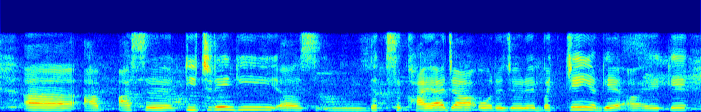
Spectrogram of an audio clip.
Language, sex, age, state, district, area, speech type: Dogri, female, 45-60, Jammu and Kashmir, Jammu, rural, spontaneous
